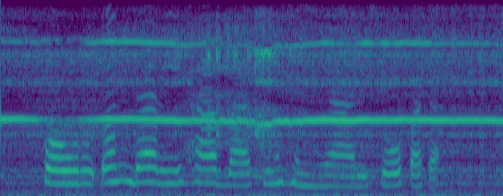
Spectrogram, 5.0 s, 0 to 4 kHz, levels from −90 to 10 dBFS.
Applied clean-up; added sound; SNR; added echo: none; Bowed string instrument; -4 dB; none.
